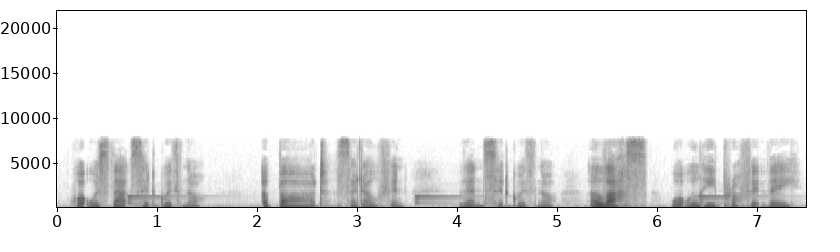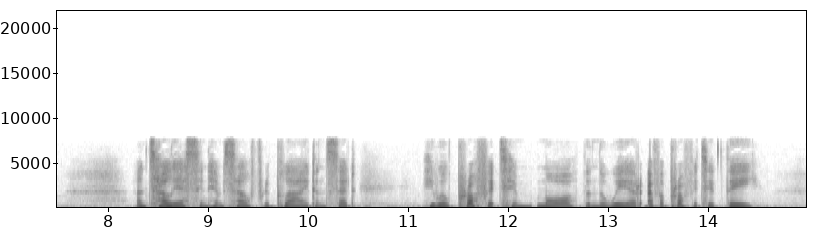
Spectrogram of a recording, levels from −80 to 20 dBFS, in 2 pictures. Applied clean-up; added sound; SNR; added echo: none; Piano; 17 dB; none.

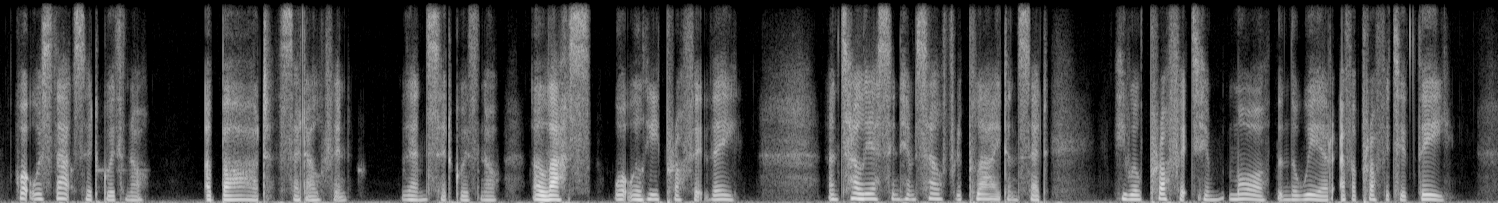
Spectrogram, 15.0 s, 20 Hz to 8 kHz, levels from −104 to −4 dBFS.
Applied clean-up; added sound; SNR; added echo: neural diffusion model UNIVERSE++.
